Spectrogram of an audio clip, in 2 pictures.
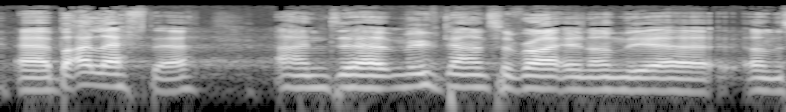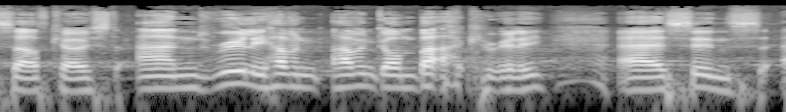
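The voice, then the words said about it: Northwest English accent. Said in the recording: “I grew up in the Northwest, as you might be able to tell from my accent.”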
